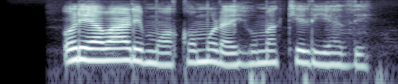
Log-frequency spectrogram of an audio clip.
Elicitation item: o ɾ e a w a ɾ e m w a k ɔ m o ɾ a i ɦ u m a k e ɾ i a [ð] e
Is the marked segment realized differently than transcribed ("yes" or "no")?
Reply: no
